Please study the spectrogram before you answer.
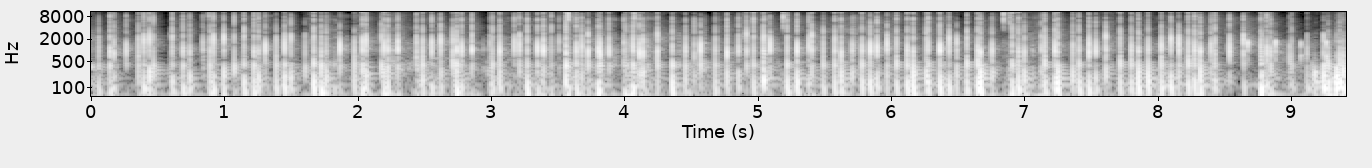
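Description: A mint-green plastic eye mask filled with gel beads, with an elastic strap, is scratched and tapped with long acrylic nails. The result is a dense, steady stream of quick, dry clicks and scratches with no ring, centred in the low mids with some brighter crackle on top.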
